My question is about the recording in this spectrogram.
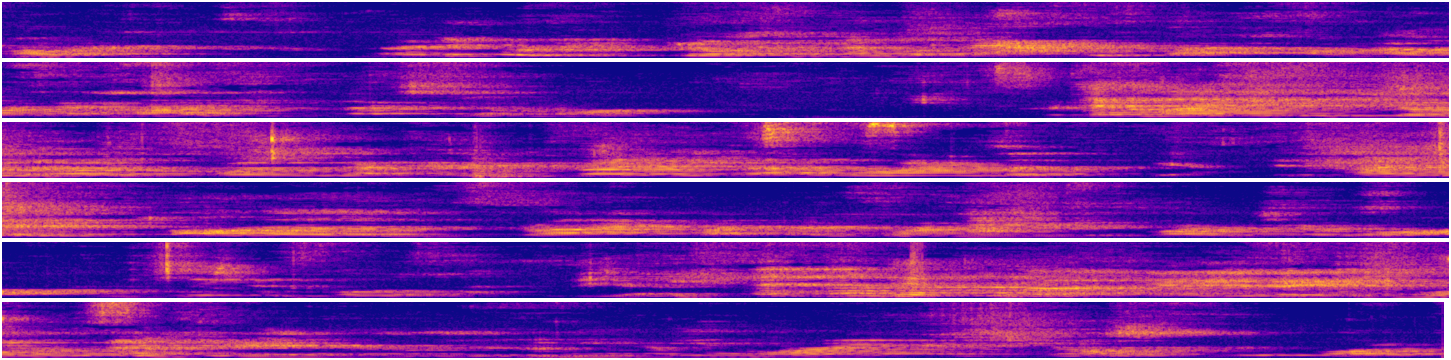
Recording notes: The event took place in a large barrel room, so I apologize upfront for the quality of the sound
